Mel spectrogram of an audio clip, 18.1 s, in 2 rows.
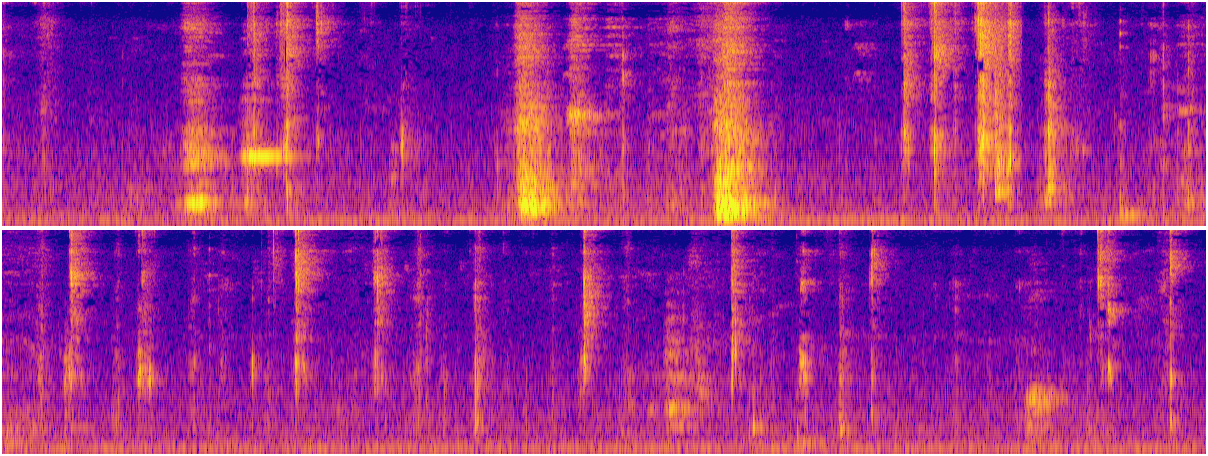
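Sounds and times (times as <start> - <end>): person chewing with wet smacks: 6.6 - 18.0.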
